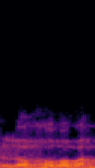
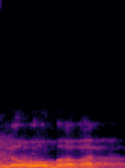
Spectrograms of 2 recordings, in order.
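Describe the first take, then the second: First: The first word ends with an h sound. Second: The first word ends without an h sound. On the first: The speaker calls it wrong. "অনেকে লৌহ ভবত বলে ফেলে, বিষয়টা আমরা করবো না" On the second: The speaker calls it right. "এখানে এটা আমরা করতে পারি"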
